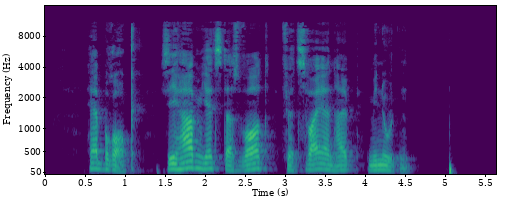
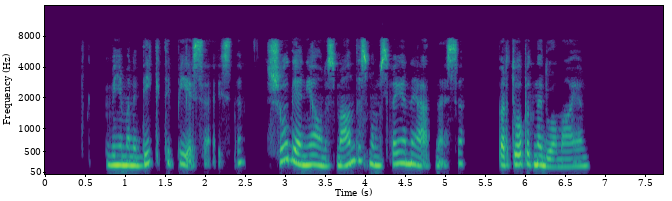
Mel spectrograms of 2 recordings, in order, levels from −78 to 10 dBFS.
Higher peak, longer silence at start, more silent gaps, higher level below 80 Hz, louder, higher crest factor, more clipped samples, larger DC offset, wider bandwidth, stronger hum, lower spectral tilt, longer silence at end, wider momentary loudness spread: about the same, 0 dBFS vs 0 dBFS; second, 0.55 s vs 0.75 s; second, none vs 2.53-2.59 s, 4.83-4.87 s, 5.27-5.66 s; first, -44 dBFS vs -60 dBFS; second, -22 LUFS vs -15 LUFS; first, 22 dB vs 16 dB; neither; neither; first, 11.5 kHz vs 8 kHz; neither; about the same, -4 dB/octave vs -4.5 dB/octave; second, 0.55 s vs 0.95 s; about the same, 15 LU vs 14 LU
